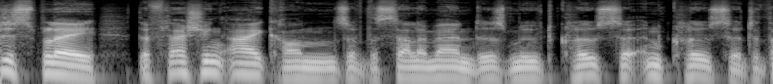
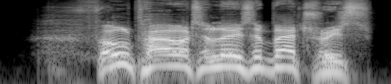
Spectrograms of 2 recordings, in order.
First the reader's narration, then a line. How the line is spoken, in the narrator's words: Kratos snapped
